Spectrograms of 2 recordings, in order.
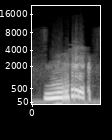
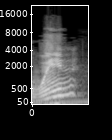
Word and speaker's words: Nguyen: His name's pronounced Nguyen. He's what? His what? Nguyen. Oh, win? Like you're saying win? Like win? Like win a game?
